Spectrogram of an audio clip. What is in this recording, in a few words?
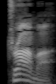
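"drama", American English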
